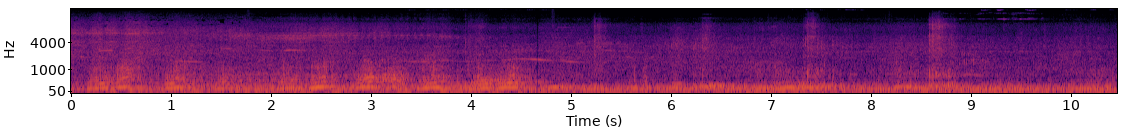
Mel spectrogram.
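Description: A car engine revving up and down in quick repeated surges, then running more steadily, with a few sharp clicks over it in the second half.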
